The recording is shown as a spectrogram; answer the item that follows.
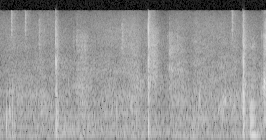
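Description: Three or four light, sharp knocks and clicks from hands handling a rope-wrapped wooden log conditioning post, over a low steady room noise.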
